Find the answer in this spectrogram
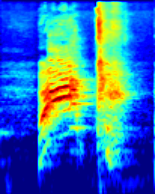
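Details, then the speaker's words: An adult sneezes in a concrete-walled studio: a sharp voiced burst with a quick tail, then a shorter second burst. "loved ones I come to you ah sneezing from the studio look at this"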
